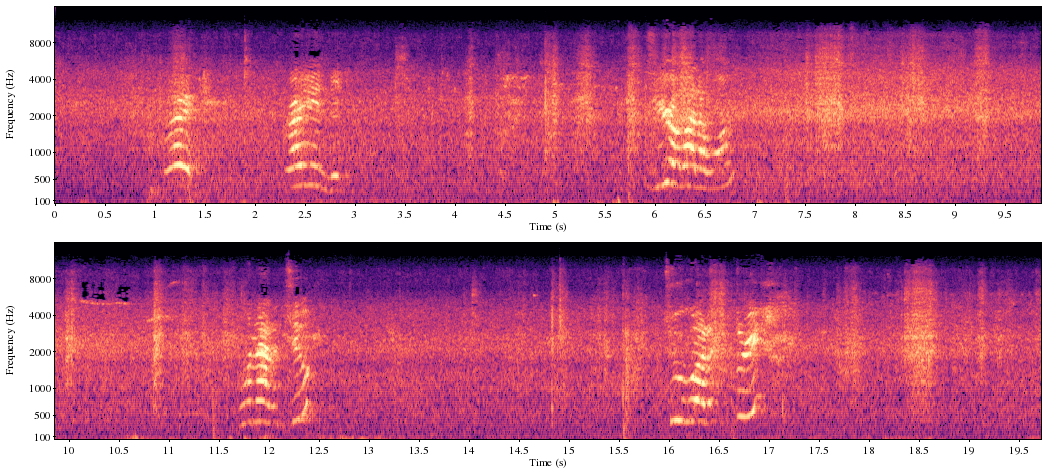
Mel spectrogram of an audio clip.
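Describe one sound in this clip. A trampoline creaks and thumps.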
